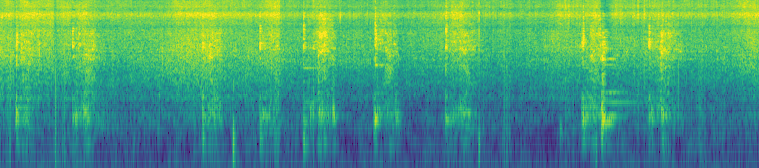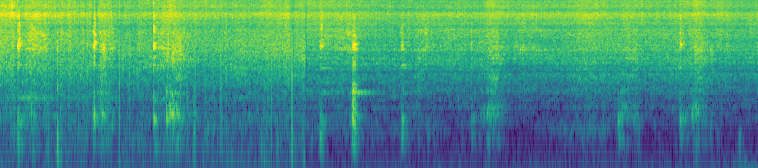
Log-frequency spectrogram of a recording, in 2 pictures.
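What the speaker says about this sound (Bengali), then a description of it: "আলুটা দিলাম, এই আলুটা দিয়েছি, ভালো করে কষে নিতে হবে, নেড়ে ছেড়ে ভালো করে কষে নিতে হবে।" Potato pieces being stirred and fried in a pan for a spicy Bengali chicken pakora curry: a steady sizzle with repeated scraping strokes of a spatula, fairly close and with no talking.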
